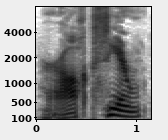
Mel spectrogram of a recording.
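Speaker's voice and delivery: reversed audio clip; words played in reverse; played backwards. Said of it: "what those words sound like backwards".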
